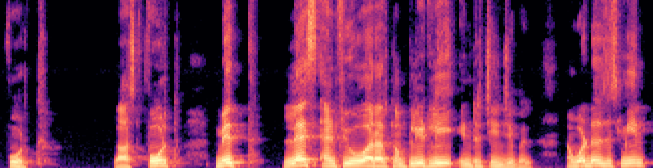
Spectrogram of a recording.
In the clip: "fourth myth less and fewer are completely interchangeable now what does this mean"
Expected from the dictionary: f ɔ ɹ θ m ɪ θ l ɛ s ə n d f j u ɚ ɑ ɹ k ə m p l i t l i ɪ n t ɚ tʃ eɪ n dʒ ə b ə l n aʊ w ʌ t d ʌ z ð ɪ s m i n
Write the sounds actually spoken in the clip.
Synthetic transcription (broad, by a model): f ɔ ɹ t m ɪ t l ɛ s ə n d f j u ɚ ɑ ɹ k ə m p l i t l i ɪ n t ɚ tʃ eɪ n dʒ ə b ə l n aʊ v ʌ t d ʌ z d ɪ s m i n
